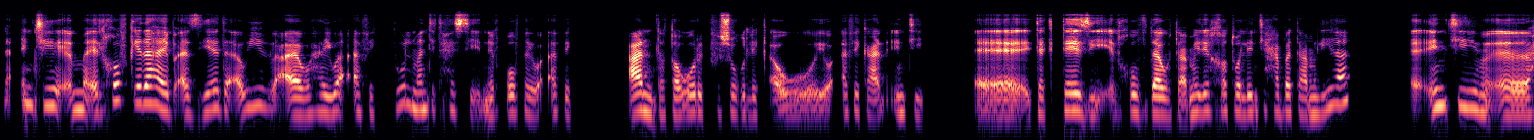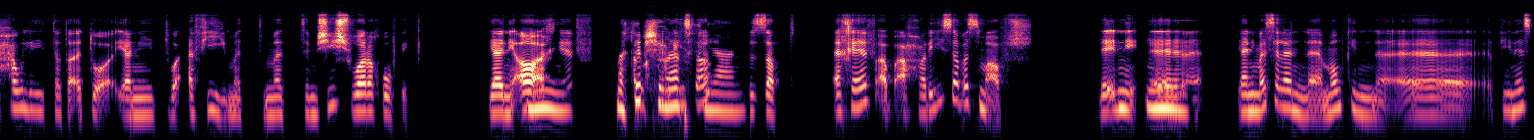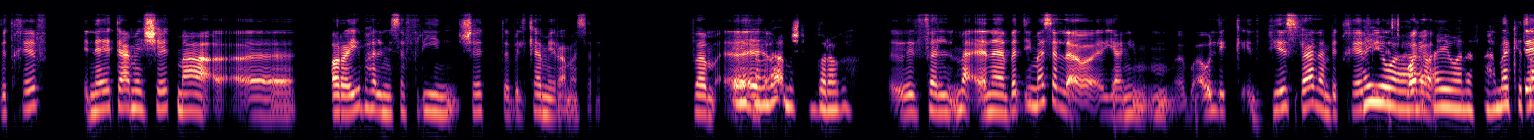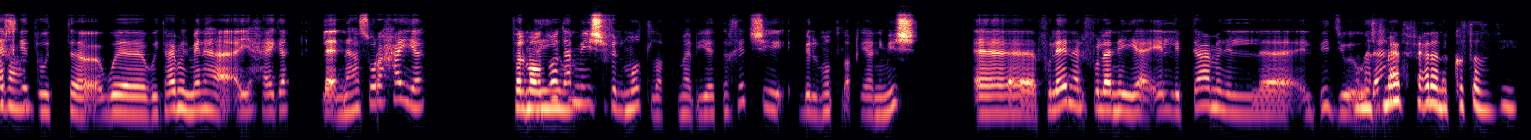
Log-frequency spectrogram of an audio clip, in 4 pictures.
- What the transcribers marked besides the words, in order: tapping; other background noise; in English: "Chat"; in English: "Chat"
- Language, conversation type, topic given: Arabic, advice, إزاي بتوازن بين إنك تحافظ على صورتك على السوشيال ميديا وبين إنك تبقى على طبيعتك؟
